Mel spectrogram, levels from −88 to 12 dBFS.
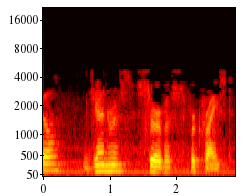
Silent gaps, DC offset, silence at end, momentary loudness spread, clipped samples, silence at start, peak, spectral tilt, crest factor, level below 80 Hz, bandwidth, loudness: none; under 0.1%; 0 s; 17 LU; under 0.1%; 0 s; -2 dBFS; -11.5 dB/octave; 18 dB; -60 dBFS; 4.9 kHz; -21 LUFS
